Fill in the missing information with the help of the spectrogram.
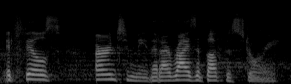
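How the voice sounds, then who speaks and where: Low-voiced, determined investigator. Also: female voice, gravelly, a bit bright, a little hiss or hum. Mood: resolute. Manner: firm, measured, serious. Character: determined, level-headed female investigator, firm and protective. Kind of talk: video game cutscene dramatic acting.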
